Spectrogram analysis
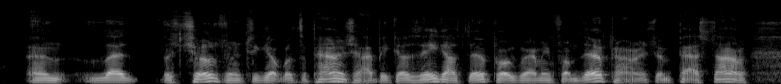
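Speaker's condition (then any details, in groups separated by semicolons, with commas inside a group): Tongue cancer; recovering, tongue exercises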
